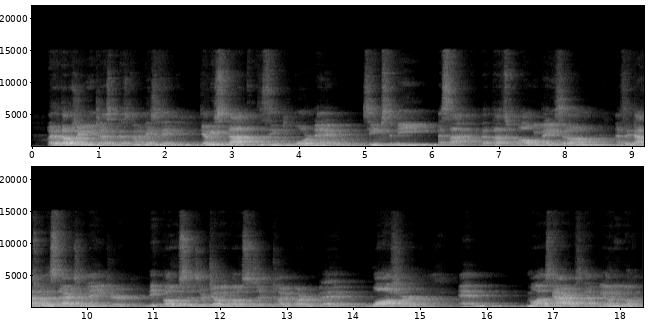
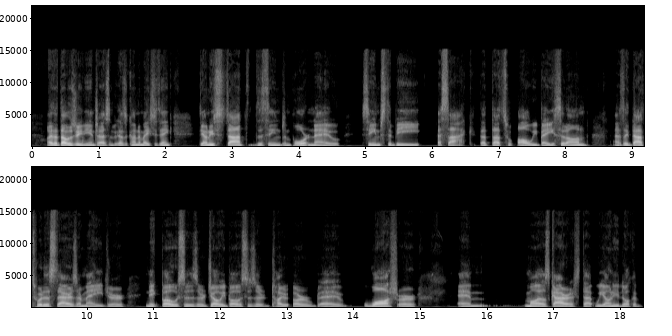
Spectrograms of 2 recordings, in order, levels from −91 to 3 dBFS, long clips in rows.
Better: second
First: room echo; strong; dies away in 1.7 s // off-mic speech; far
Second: none

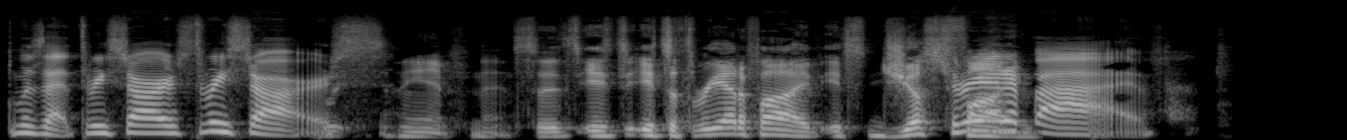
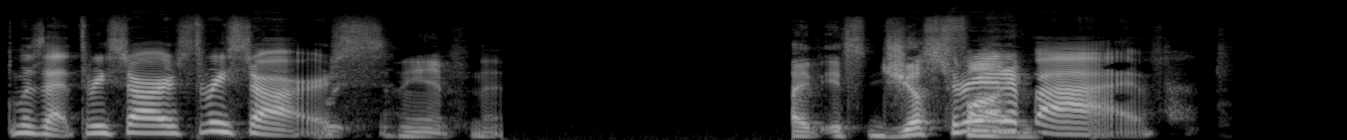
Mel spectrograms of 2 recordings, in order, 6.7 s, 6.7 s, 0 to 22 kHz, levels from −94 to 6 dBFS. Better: first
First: none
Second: audio cutting out; at 2.5 s for 1.5 s

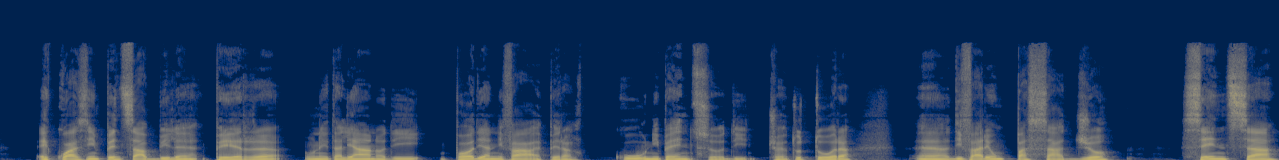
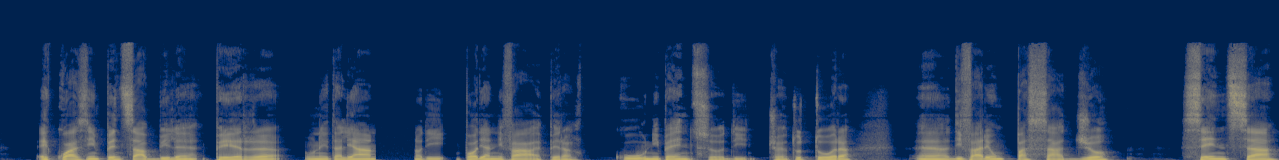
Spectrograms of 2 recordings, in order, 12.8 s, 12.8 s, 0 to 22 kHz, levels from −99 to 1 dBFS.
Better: first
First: none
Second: audio freezing; at 4 s

